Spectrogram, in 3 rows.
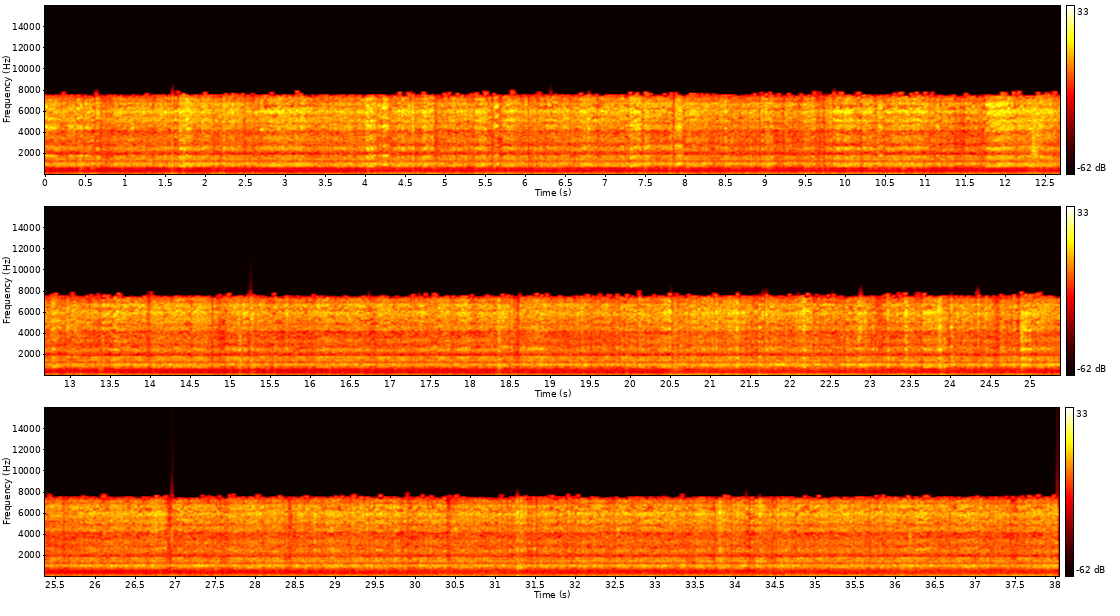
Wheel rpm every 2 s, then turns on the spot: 230, 230, 230, 230, 230, 230, 230, 230, 230, 230, 230, 230, 230, 230, 240, 230, 230, 230, 230.
none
